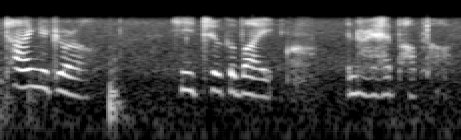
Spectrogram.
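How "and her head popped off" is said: whisper. Acted. Gory twist in kids' story.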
